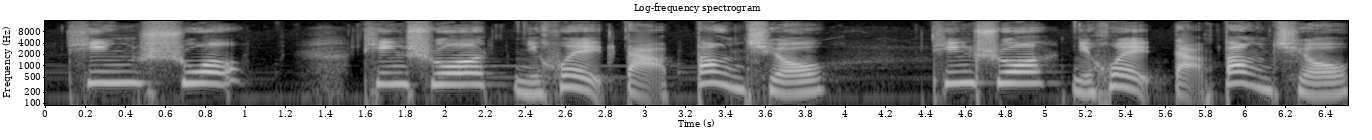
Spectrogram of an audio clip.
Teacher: now this 听说, 2 first tones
